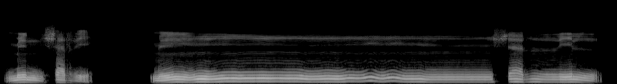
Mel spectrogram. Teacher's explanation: ketika membaca ghunnah ini seringkali lebih dipanjangkan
